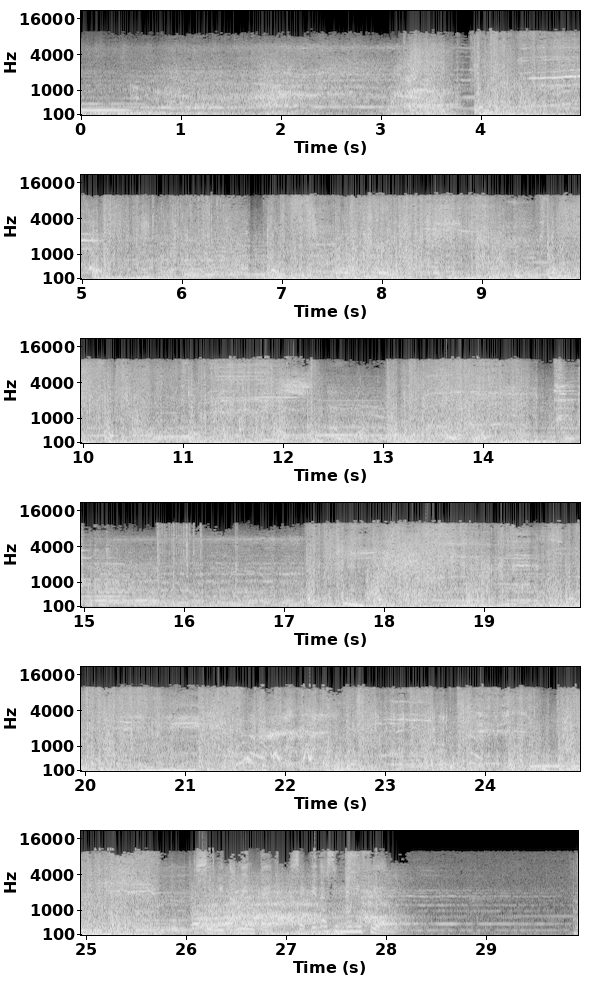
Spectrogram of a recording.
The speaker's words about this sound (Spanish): John aparta la silla y comienza a avanzar por la sala, disparando a todos los demonios que le salen al paso.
